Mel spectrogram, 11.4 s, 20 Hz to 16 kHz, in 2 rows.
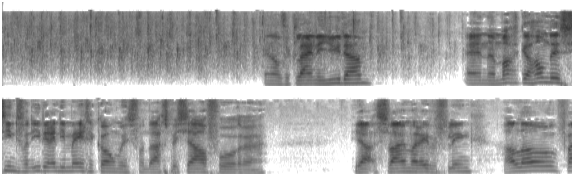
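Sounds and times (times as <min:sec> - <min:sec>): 
audience applauding: 0:00.0 - 0:04.6
speech: 0:02.6 - 0:03.8, 0:04.6 - 0:08.4, 0:09.2 - 0:11.3.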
